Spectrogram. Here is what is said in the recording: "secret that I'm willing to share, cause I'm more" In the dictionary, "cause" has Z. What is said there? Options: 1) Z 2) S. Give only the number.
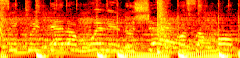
2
